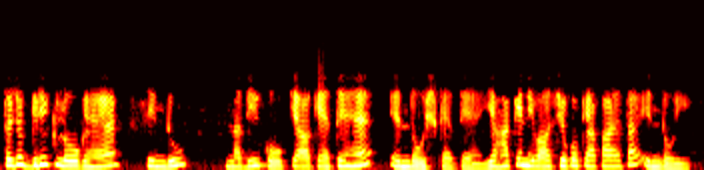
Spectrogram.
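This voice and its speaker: A woman's voice: a little high, normal speed. A woman with a Rajasthani accent teaching an exam-prep lesson. She asks questions and answers them herself, repeating key points. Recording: dry, phone-like audio.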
